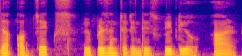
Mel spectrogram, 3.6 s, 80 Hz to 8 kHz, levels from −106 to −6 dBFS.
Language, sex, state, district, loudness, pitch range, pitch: English, male, Assam, Sonitpur, -20 LUFS, 95-100 Hz, 100 Hz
